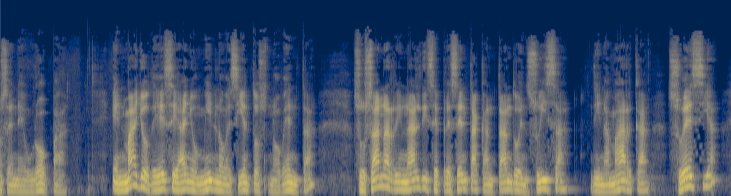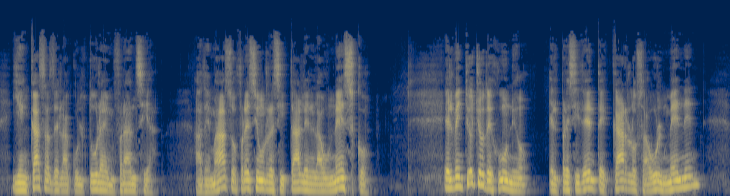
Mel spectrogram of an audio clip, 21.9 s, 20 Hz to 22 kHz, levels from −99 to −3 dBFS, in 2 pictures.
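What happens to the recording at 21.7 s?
Nothing goes wrong at 21.7 s: the speech continues intact through that moment, with no dropout, click or distortion.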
